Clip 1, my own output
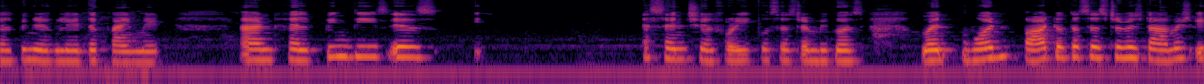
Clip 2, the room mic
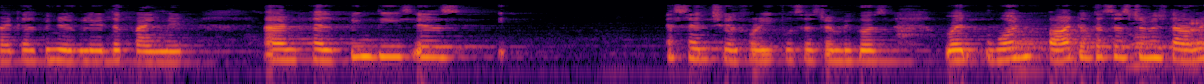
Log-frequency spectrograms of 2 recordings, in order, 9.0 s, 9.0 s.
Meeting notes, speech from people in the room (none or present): present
